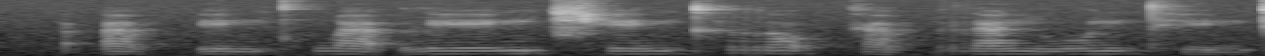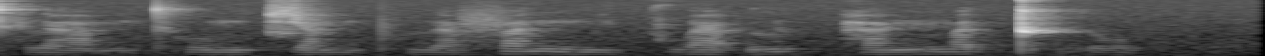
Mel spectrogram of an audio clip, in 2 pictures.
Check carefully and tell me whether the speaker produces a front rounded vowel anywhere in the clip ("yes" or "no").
no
